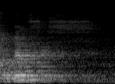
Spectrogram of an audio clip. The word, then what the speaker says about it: thlipsis: It's called ellipsis. T-H-L-I-P-S-I-S.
